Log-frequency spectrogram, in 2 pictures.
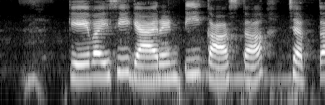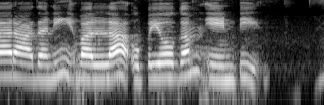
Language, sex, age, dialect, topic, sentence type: Telugu, female, 18-24, Utterandhra, banking, question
